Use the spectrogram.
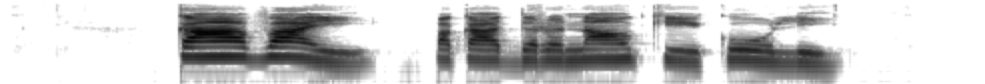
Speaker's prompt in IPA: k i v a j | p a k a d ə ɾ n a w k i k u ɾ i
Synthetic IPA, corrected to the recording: k a v a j | p a k a d ə ɾ n a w k i k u l i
